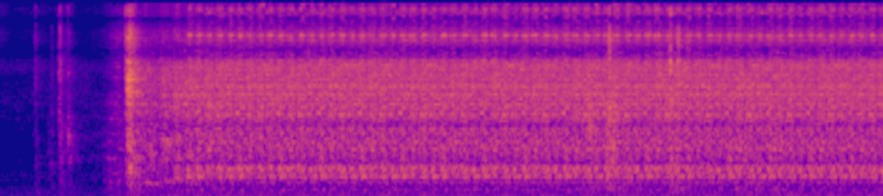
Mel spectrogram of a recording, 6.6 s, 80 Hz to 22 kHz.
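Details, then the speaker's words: 1989 Firebird Formula 350, 10,000 miles, long stored: after heating gummed injectors, short crank then catches and settles into steady fast idle, injectors now passing fuel. "So, and we can hear it run if we put starter fluid in it. So we know that pretty much the injectors are clogged up, gummed up, whatever."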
